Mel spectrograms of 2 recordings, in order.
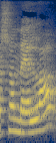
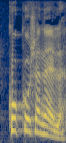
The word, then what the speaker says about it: Chanel: O L nunca vai ter som de U em francês, certo? Então é Chanel, você vai simplesmente pronunciar esse L, vai terminar a pronúncia no céu da boca e solta a língua.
